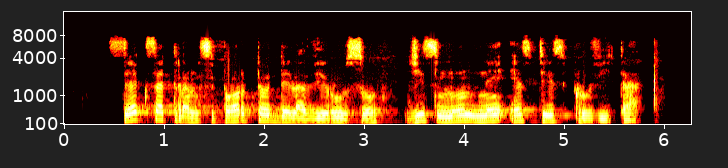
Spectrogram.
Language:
Esperanto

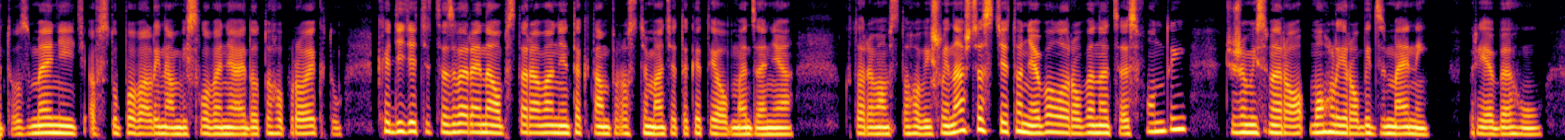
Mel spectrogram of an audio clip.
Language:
Slovak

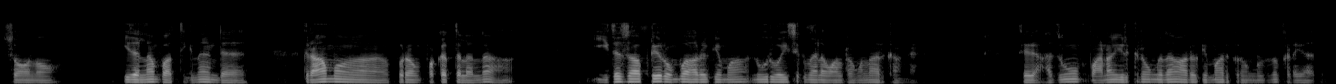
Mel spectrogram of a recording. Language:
Tamil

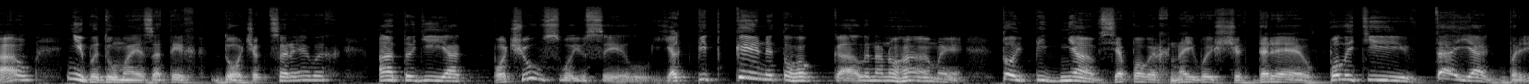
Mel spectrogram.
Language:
Ukrainian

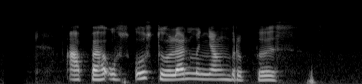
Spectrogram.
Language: Javanese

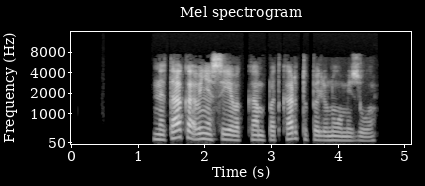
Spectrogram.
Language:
Latvian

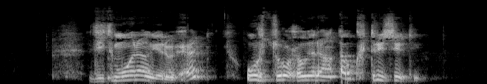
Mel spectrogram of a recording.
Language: Kabyle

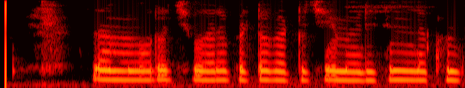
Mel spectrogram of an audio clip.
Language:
Odia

